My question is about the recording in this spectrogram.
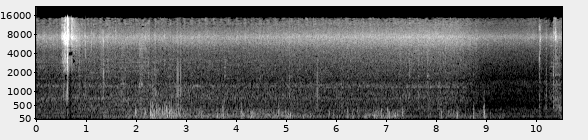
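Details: Isuzu Rodeo petrol engine being revved, with a strange high whine that climbs and falls with engine speed; the source is unknown and the owner is asking for help.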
